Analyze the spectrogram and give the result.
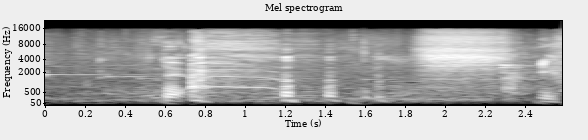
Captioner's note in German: lacht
